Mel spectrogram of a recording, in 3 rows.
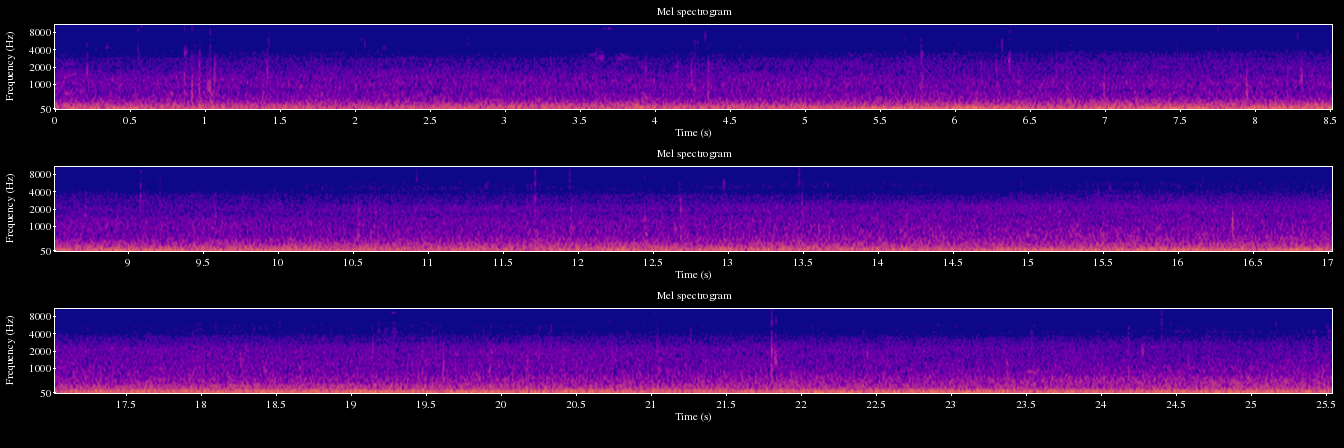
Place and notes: Grünau, Berlin, Deutschland - autumn Sunday at the pier
freighter passing by, gentle waves lapping, people waiting for the ferry
(Sony PCM D50, Primo EM172)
